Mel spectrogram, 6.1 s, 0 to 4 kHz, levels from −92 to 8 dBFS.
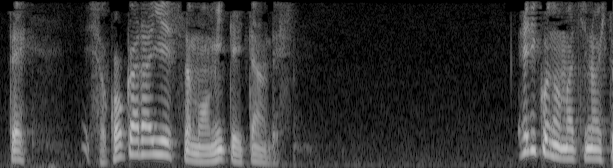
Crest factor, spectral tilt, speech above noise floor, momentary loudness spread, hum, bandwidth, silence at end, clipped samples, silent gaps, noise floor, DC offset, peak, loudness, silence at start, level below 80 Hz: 18 dB; -11 dB/octave; 39 dB; 17 LU; none; 4 kHz; 0 s; under 0.1%; none; -63 dBFS; under 0.1%; -8 dBFS; -24 LUFS; 0.1 s; -54 dBFS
